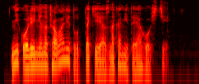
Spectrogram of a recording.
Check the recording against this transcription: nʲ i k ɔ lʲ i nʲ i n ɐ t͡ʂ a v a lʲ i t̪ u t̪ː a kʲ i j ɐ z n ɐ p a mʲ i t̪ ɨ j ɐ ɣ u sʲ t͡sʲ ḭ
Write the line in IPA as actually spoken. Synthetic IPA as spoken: nʲ i k ɔ lʲ i nʲ ɛ n ɐ t͡ʂ a v a lʲ i t̪ u t̪ː a kʲ i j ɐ z n ɐ k a mʲ i t̪ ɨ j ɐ ɣ ɔ sʲ t͡sʲ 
